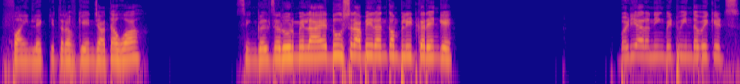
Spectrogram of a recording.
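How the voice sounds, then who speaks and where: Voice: mid-range voice, level tone, slow, pauses often, clear, resonant tone, no echo, poor audio. A Hindi cricket commentator calling play ball by ball, mixing in English cricket terms.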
